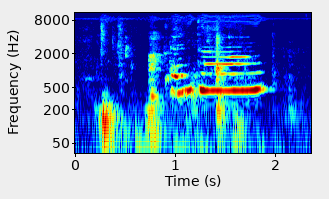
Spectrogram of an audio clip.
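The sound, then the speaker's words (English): Water sloshes and splashes in a bathtub in a few quick bursts as a child lies down in the bath, while the child's high-pitched voice rises over the splashing. “Oh, that's your silly fault for lying down in the bath, isn't it?”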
